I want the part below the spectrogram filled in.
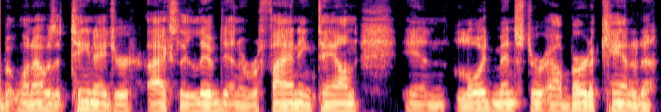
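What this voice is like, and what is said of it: Texas accent. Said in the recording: “Except for my accent ... There's still quite a few guys with a Texas accent”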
